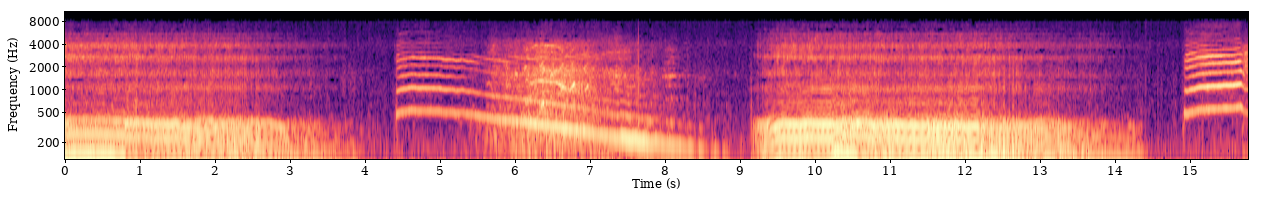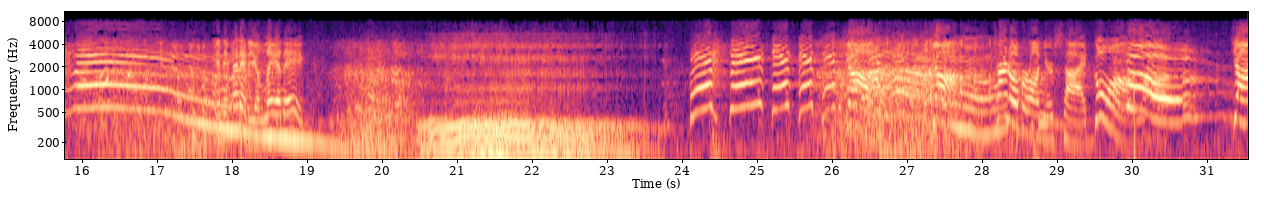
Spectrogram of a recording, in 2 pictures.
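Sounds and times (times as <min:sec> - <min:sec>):
man snoring loudly in bed: 0:00.0 - 0:03.9, 0:09.2 - 0:14.4, 0:20.4 - 0:23.7
laughter: 0:04.9 - 0:08.6, 0:15.0 - 0:20.6, 0:24.1 - 0:31.4.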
